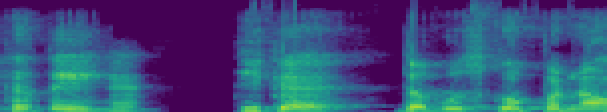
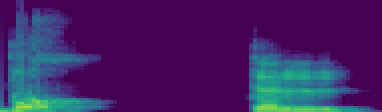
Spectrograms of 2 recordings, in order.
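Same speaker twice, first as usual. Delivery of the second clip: "Bottle" very slow, stressed बॉ, pause, lower unstressed टल; 7 semitones lower, much slower than usual. Shown as a demonstration. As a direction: hit बॉ in "bottle", then let टल drop. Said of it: "टल में हमें ज्यादा, अ, force लगाने की जरूरत नहीं". ("बॉटल" में बॉ पर ज़ोर, टल हल्का)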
